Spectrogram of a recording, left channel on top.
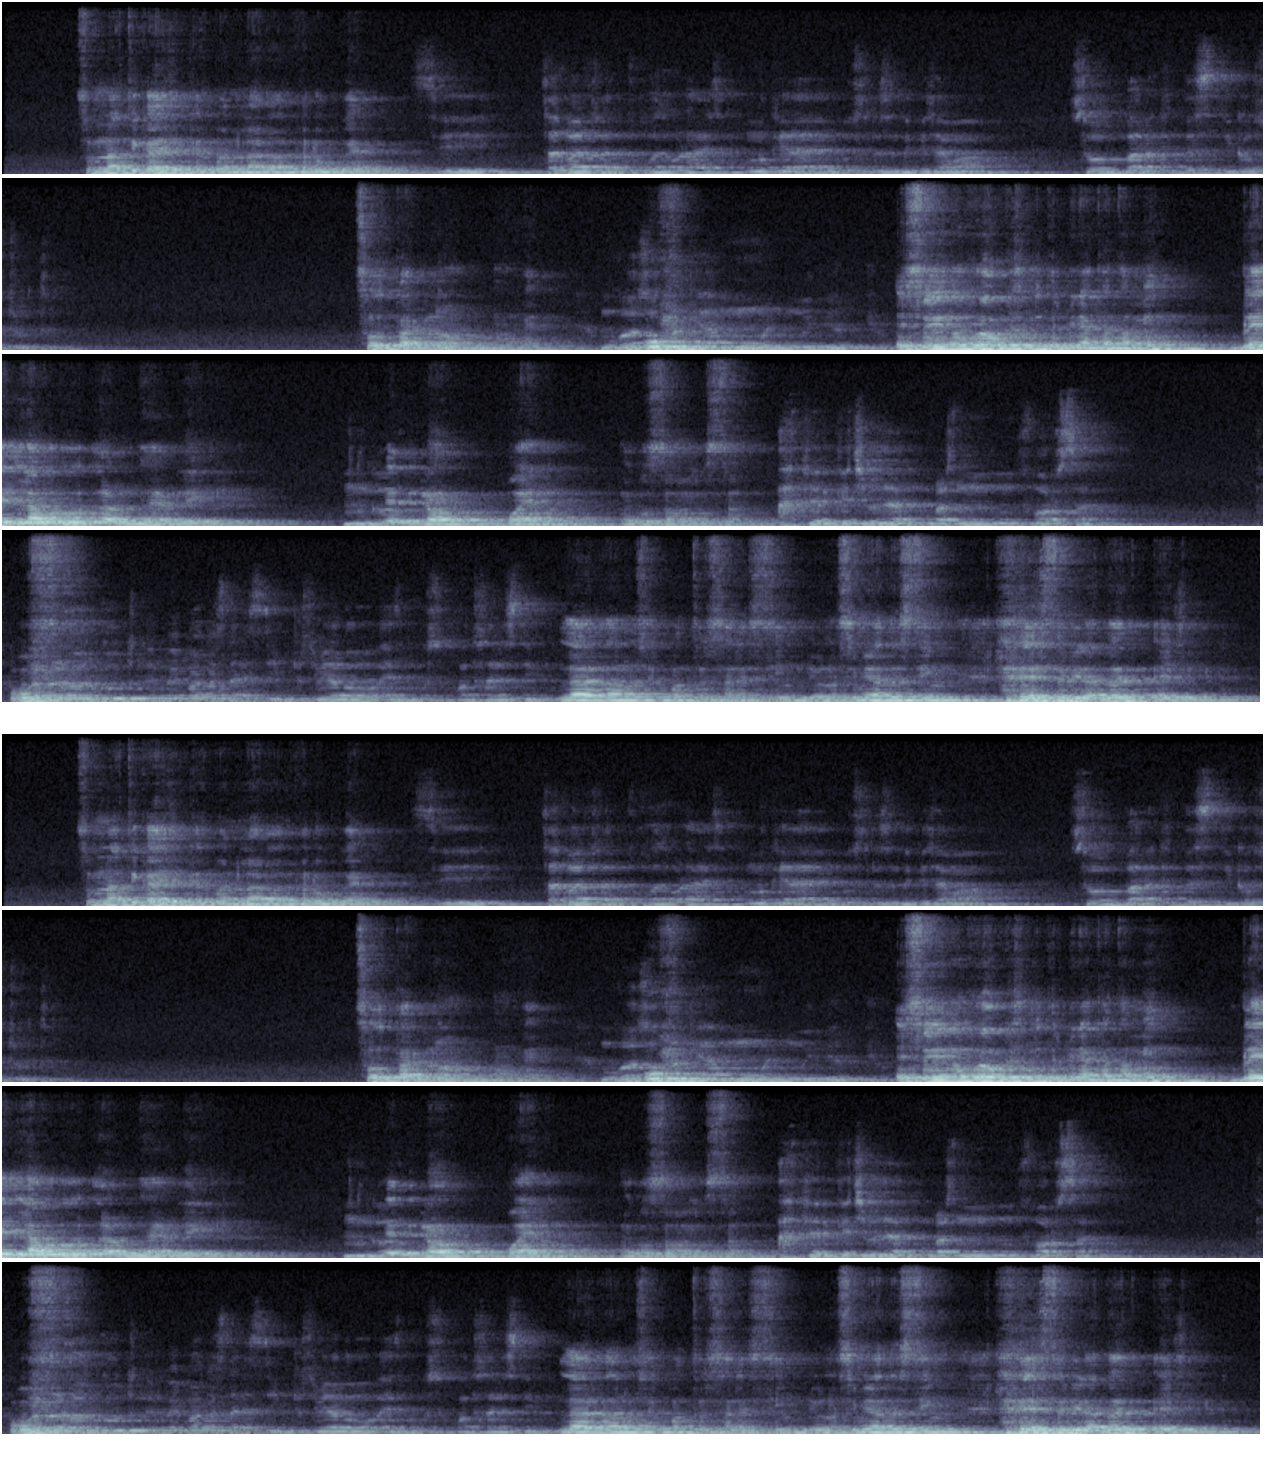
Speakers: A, on the right; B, on the left.
A: Subnautica dicen que es bueno, la verdad nunca lo jugué.
B: Sí. ¿Sabes cuál? sa- ¿Tú jugaste alguna vez? Uno que era de Xbox 360 que se llamaba South Park The Stick of Truth,
A: South Park no,
B: ¿no?
A: no jugué.
B: Un juego
A: Uf,
B: de South Park que era muy, muy divertido.
A: Estoy viendo un juego
B: Era
A: que se
B: muy...
A: me termina acá también. Bla- la, Bru- la bruja de Blair.
B: Nunca
A: De
B: lo
A: terror.
B: jugué.
A: Bueno, me gustó, me gustó.
B: Ah, qué, qué chido sería comprarse un, un Forza.
A: Uf,
B: Oye, pero el Orkut, ¿en cu- en cuánto está en Steam? Yo estoy mirando Xbox, ¿cuánto está en Steam?
A: la verdad no sé cuánto está en Steam. Yo no estoy mirando Steam. <laughs> Estoy mirando en Epic.
B: ¿Dónde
